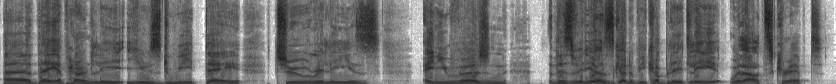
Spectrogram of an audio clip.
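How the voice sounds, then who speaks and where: With a medium-pitched, darkish voice that moves a little slowly, this man rambles through unscripted live commentary for his reaction video as a game developer. He swears, mocks himself, giggles a lot and keeps bursting out laughing, all captured without echo.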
